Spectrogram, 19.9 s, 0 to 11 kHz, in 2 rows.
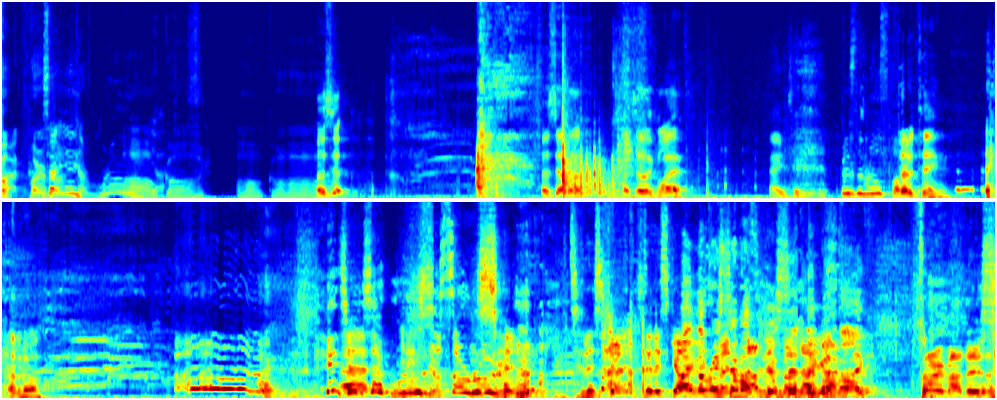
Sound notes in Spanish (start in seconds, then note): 11.3 risas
